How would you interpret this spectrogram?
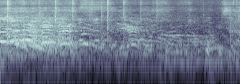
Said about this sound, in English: That's a bit odd because I could even hear the defendant in the crowd. Cheering herself. Well, why wouldn't she?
